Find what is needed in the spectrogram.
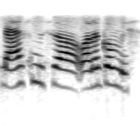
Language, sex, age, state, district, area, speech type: Tamil, female, 18-30, Tamil Nadu, Thoothukudi, urban, conversation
